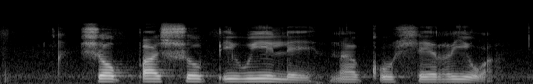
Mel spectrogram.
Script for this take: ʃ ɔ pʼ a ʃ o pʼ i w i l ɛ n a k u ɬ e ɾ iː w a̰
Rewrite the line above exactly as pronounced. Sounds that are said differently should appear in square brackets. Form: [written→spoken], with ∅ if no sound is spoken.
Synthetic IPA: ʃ ɔ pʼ a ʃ o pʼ i w i l ɛ n a k u ɬ e [ɾ→r] iː w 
